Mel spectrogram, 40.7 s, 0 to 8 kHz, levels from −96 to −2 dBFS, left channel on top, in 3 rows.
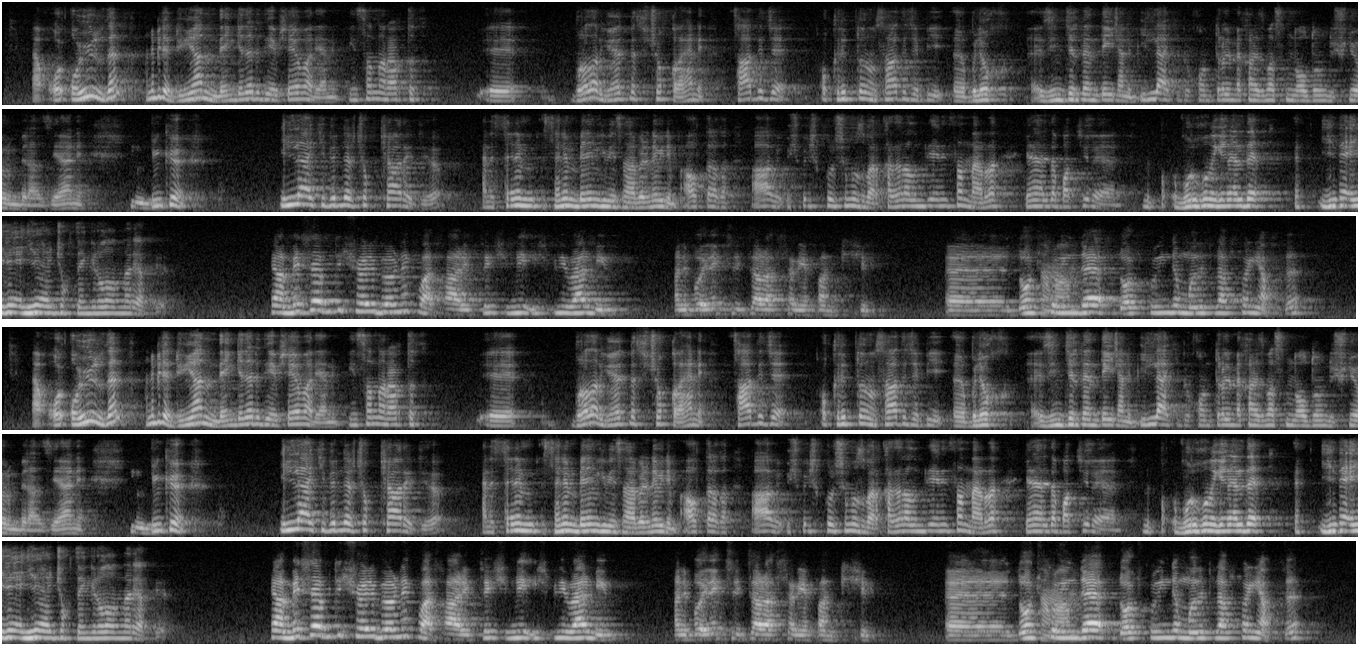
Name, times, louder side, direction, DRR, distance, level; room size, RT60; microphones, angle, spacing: voice 1, 0.3-4.2 4.7-5.2 5.7-7.0 7.3-7.9 8.2-14.7 15.1-15.6 16.3-18.0 18.4-26.2 26.7-28.8 37.5-37.9, right 2 dB, 30° right, 1.2 m, -33 dB
voice 2, 14.8-15.2 29.8-33.3 33.8-35.8 36.6-40.2, right 4 dB, 70° right, 1.4 m, -30 dB
30.0 x 24.0 x 8.2 m
head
